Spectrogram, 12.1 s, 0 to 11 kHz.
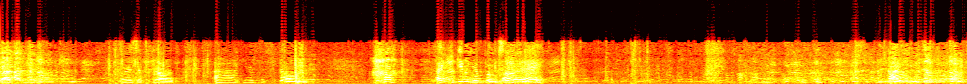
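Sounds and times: audience laughter: 0.0 - 1.2, 5.4 - 12.0.

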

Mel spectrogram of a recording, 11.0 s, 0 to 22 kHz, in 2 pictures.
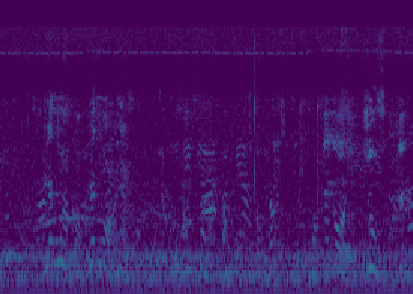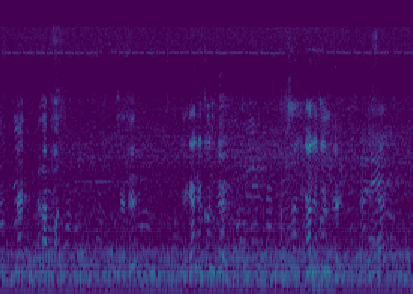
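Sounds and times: children chattering and calling: 0.0 - 7.9, 8.5 - 9.4.

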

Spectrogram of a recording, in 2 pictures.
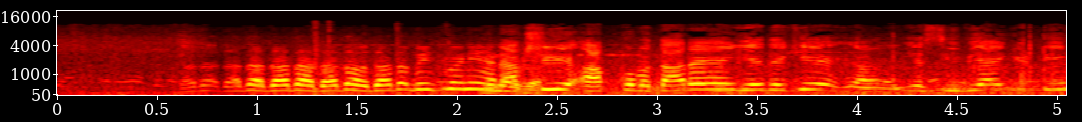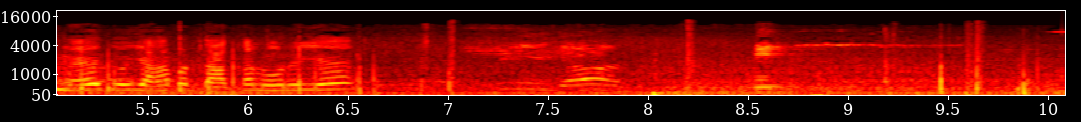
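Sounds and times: street traffic noise: 0.0 - 10.0.

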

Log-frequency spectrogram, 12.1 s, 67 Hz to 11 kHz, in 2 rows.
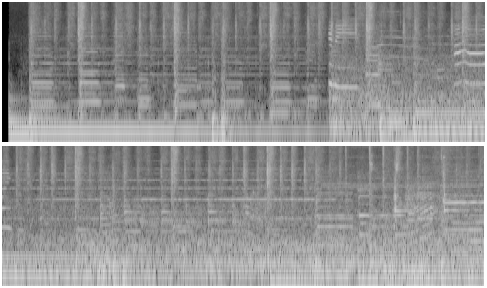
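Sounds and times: music with steady beat: 0.2 - 12.0.

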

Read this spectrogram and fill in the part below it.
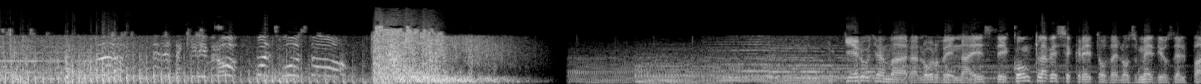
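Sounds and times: cartoon helicopter rotor chopping: 0.0 - 4.2.

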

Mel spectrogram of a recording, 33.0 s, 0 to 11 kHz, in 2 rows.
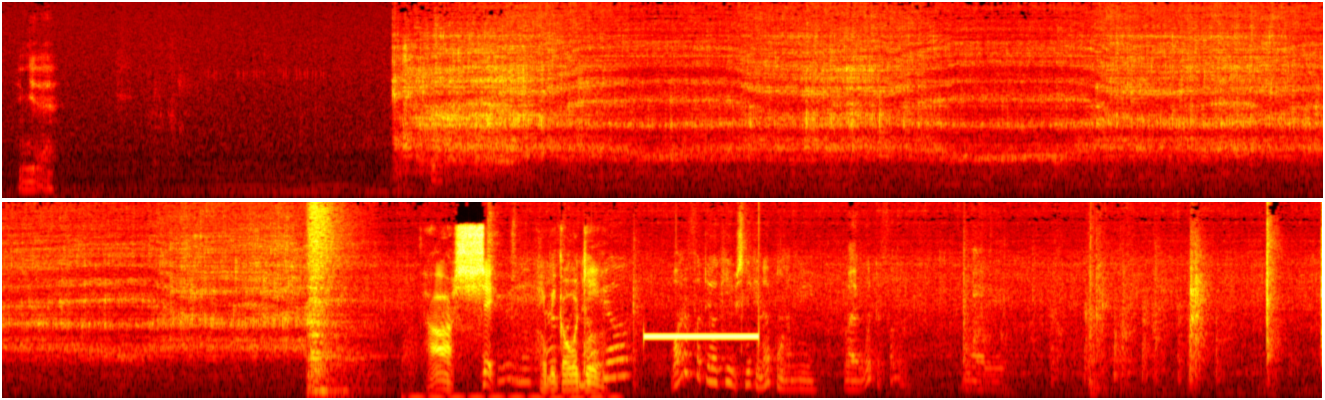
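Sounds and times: coffee maker hissing and pouring: 4.8 - 33.0.

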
